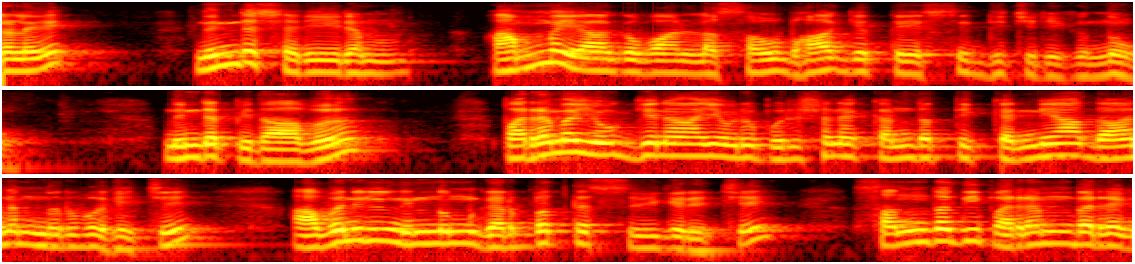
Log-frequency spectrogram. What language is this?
Malayalam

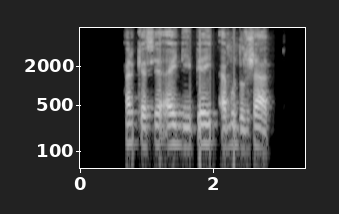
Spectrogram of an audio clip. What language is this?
Central Kurdish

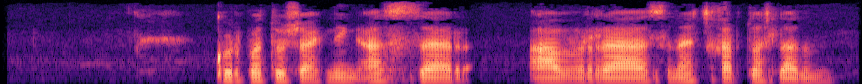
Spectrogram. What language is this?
Uzbek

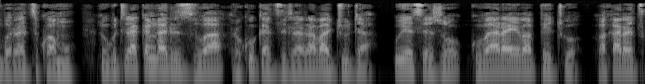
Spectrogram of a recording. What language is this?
Shona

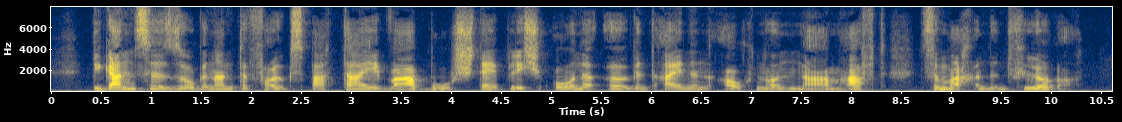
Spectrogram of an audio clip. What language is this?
German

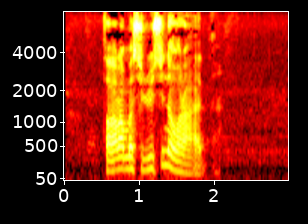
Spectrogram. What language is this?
Kabyle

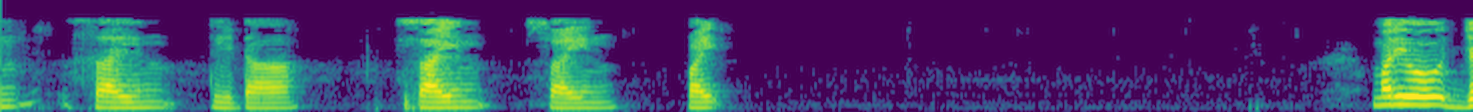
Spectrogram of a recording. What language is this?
Telugu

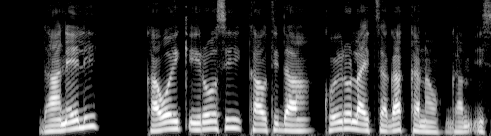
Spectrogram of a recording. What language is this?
Gofa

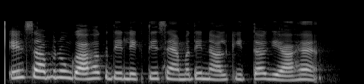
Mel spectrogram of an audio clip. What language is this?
Punjabi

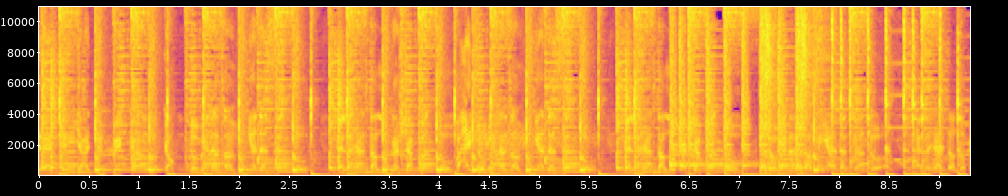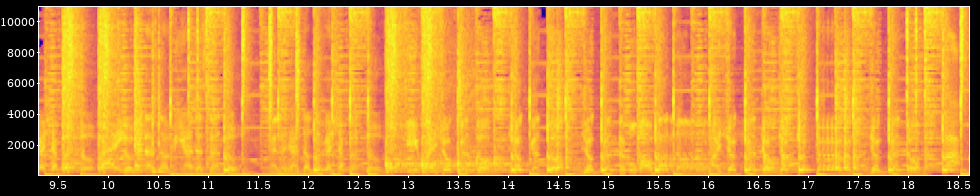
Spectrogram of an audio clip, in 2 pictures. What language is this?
Portuguese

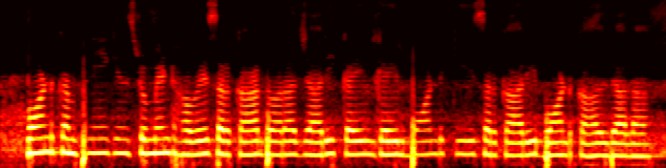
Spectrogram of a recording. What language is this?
Bhojpuri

